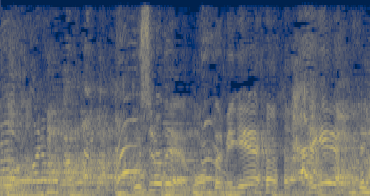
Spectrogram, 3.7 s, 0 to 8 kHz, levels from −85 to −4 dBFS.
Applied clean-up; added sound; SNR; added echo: none; none; none; none.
